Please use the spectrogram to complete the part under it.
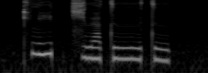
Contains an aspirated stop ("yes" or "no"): yes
